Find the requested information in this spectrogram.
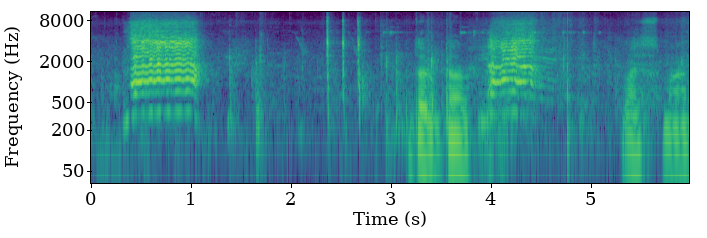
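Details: Boer goat kid, fullblood, about 110 days (three and a half months) old, let out of its pen at a farm in Blitar; two loud wavering bleats with strong harmonics, near-silent gaps and clicks between, a man talking over the end.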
